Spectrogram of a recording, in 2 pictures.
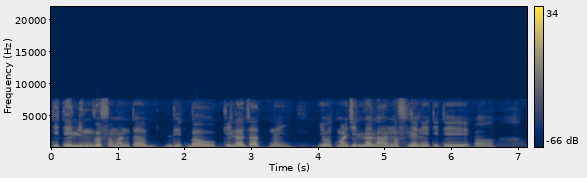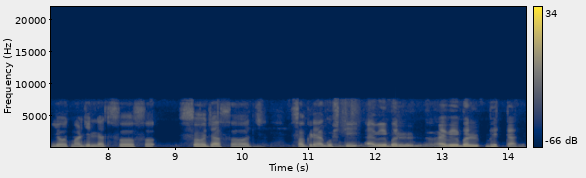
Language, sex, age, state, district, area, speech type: Marathi, male, 18-30, Maharashtra, Yavatmal, rural, spontaneous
